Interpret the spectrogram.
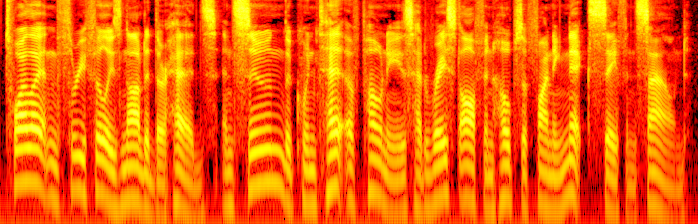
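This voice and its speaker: A man with a mid-range voice narrates a scripted story at normal speed, using an expressive storytelling manner.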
